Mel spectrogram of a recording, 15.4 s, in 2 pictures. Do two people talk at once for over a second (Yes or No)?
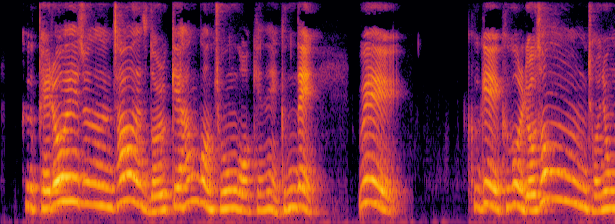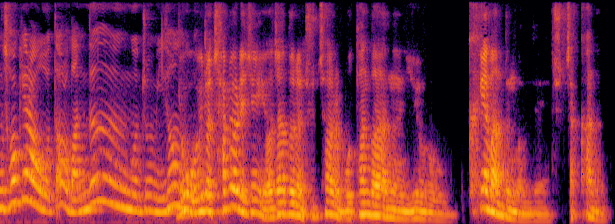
No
